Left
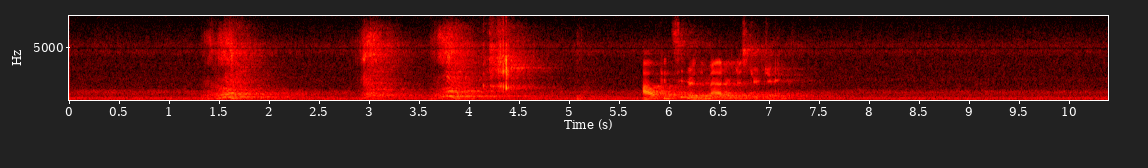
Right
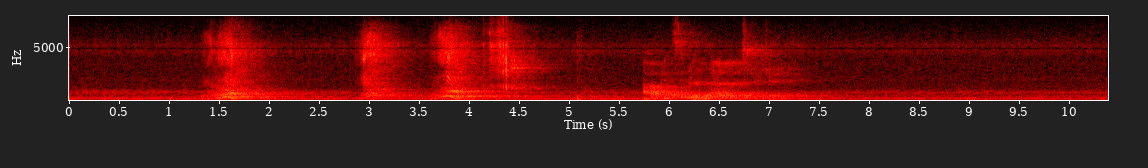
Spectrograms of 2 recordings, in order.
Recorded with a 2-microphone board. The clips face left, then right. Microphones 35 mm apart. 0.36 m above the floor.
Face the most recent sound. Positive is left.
turn(degrees=60)  # may be behind; listen again after turning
